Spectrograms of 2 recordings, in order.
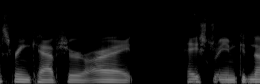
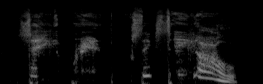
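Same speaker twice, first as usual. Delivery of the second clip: yell pitched way up, very high. Retelling how a voice actor yells at a seagull: imitating a loud yell. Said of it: "as loud as he".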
